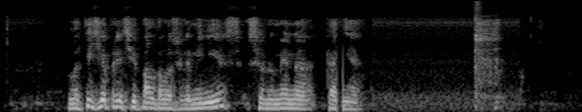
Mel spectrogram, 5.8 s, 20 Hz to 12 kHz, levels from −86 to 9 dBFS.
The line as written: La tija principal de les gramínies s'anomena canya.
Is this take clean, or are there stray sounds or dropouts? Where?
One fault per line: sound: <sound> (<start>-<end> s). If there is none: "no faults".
sound: dropout (3.4-3.4 s)
sound: cough (4.7-5.1 s)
